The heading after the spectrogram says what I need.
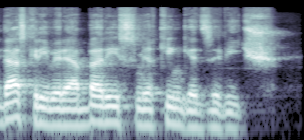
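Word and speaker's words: Boris Mirkine: è da scrivere a baris mering lo pronuncio alla Fran perché fu naturalizzato francese era nato in in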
